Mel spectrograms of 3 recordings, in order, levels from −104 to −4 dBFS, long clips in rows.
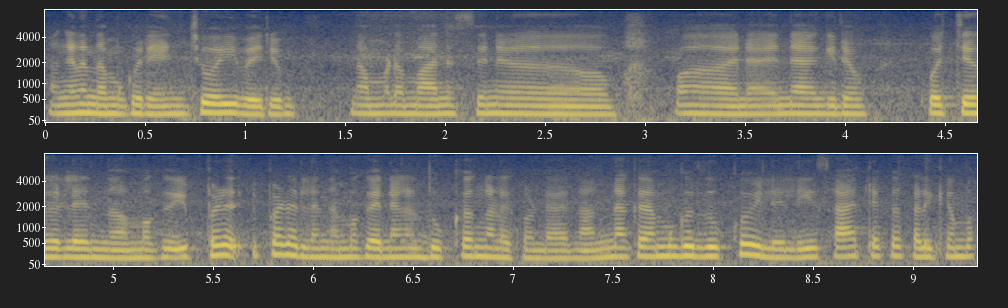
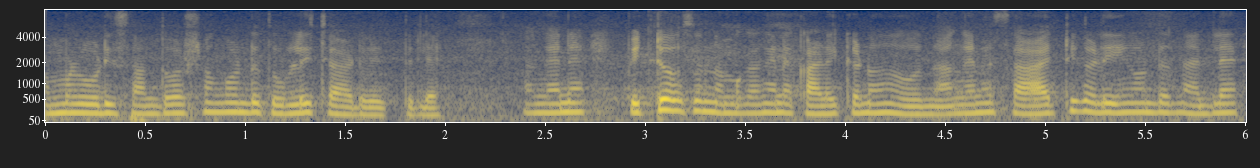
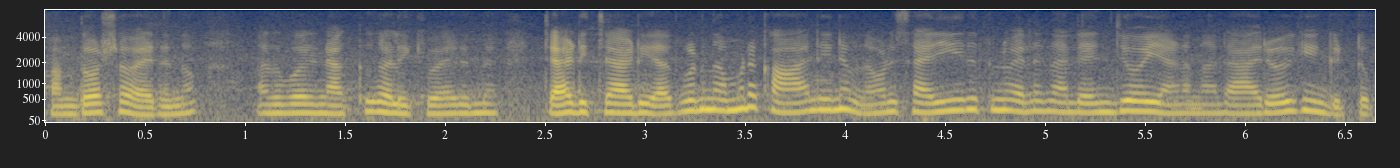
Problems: none marked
